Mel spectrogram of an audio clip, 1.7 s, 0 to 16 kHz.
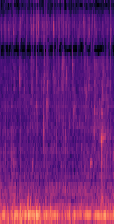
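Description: Water from a tap splashes and rushes steadily over a Dyson Micro 1.5kg vacuum filter being rinsed, close and fairly loud, with no speech.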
